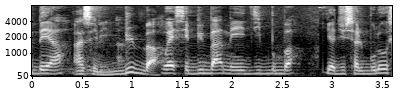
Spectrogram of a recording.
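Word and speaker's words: Bubba: il a deux généraux nokia bots bas qui s'écrit bu2 béa à céline du biwetz et biba mais dit bouba il ya du sale boulot c'est lui qu'on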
